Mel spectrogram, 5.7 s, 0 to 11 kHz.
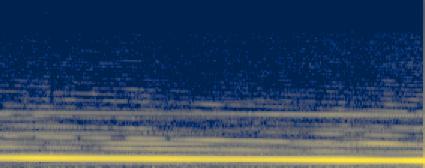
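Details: Medion 65-inch TV: steady humming tone slowly sliding lower with a ringing overtone, the housing buzzing along at certain frequencies; cabinet resonance squeak.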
